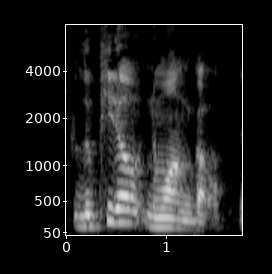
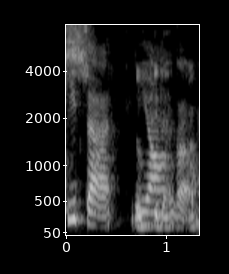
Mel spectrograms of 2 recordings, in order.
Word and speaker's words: Lupita Nyong'o: Miss Lupita Nyong'o. Did I say her name correct? – No. – Close? – Lupita Nyong'o.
